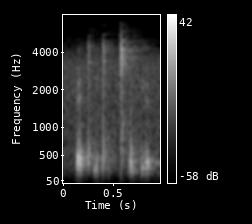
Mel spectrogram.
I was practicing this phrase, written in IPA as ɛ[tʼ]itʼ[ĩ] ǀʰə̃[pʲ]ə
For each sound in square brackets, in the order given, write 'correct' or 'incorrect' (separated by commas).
correct, incorrect, correct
